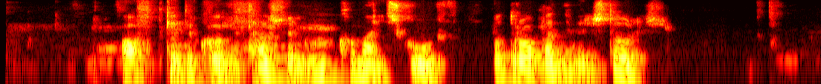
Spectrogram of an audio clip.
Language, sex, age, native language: Icelandic, male, 30-39, Icelandic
